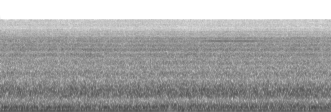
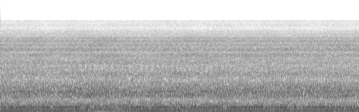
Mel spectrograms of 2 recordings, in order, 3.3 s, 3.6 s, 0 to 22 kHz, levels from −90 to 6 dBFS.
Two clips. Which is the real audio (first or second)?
first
